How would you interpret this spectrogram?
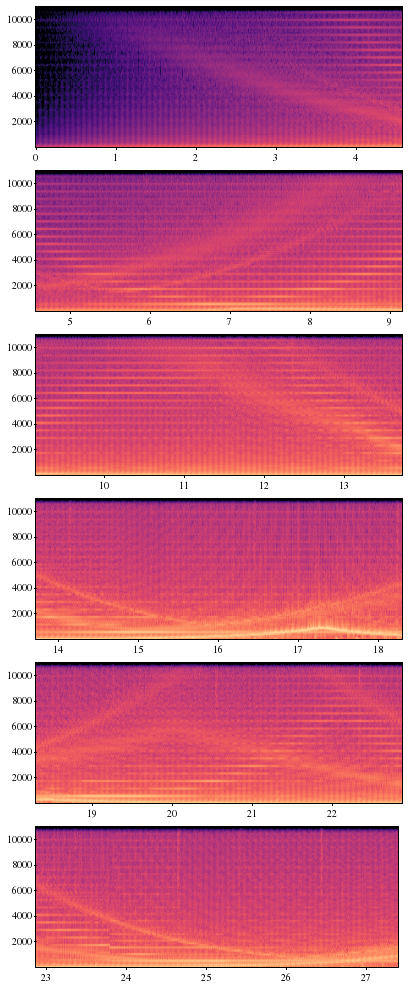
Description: MicroBrute Slow Pad

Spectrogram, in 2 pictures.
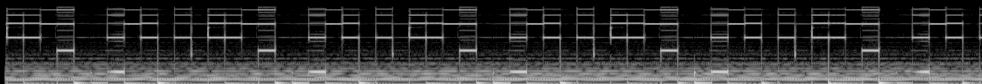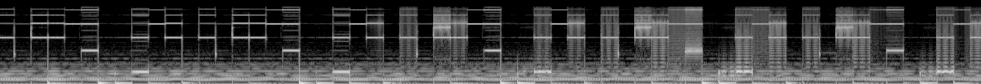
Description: ms20 filter reso

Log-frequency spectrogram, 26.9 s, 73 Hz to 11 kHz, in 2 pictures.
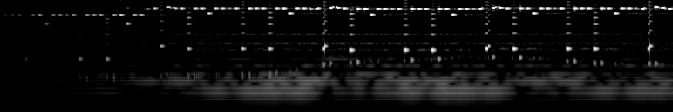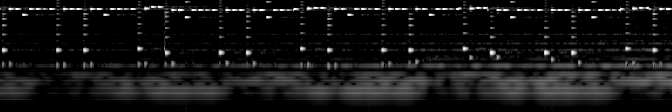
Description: ms20 mix

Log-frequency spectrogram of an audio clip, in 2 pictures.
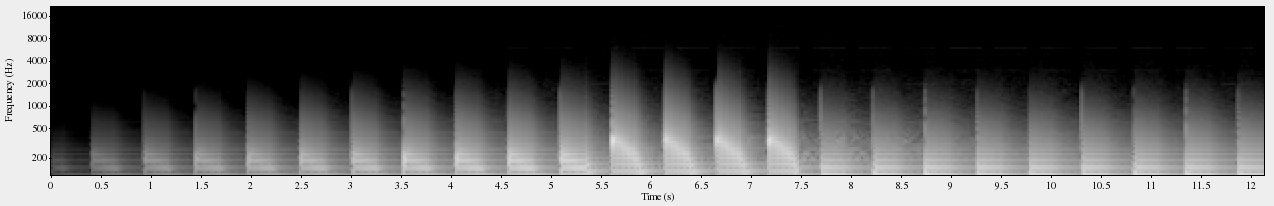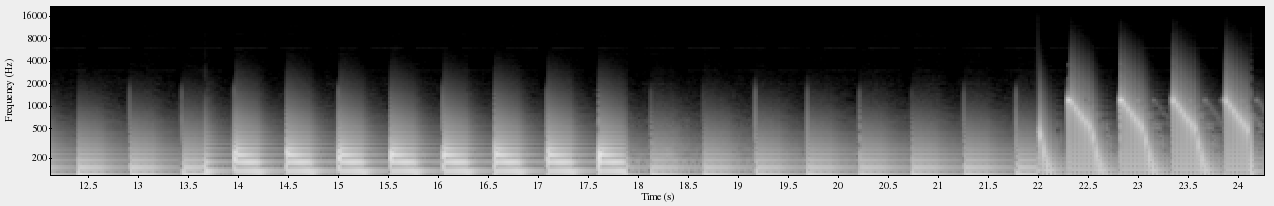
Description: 1 VCO 12dB LPF reso; GRP A4

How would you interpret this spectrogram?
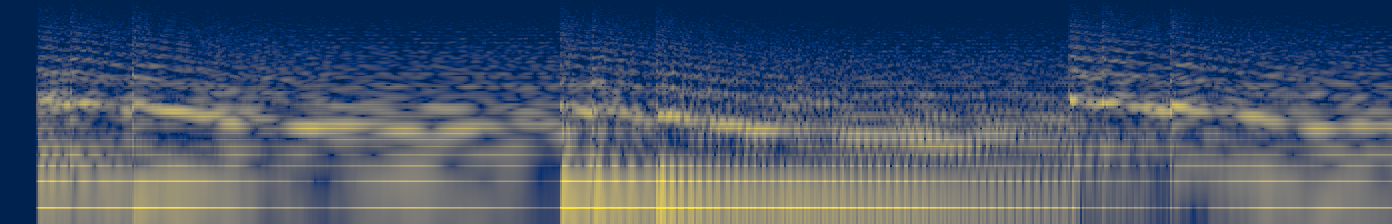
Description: synthex laser harp

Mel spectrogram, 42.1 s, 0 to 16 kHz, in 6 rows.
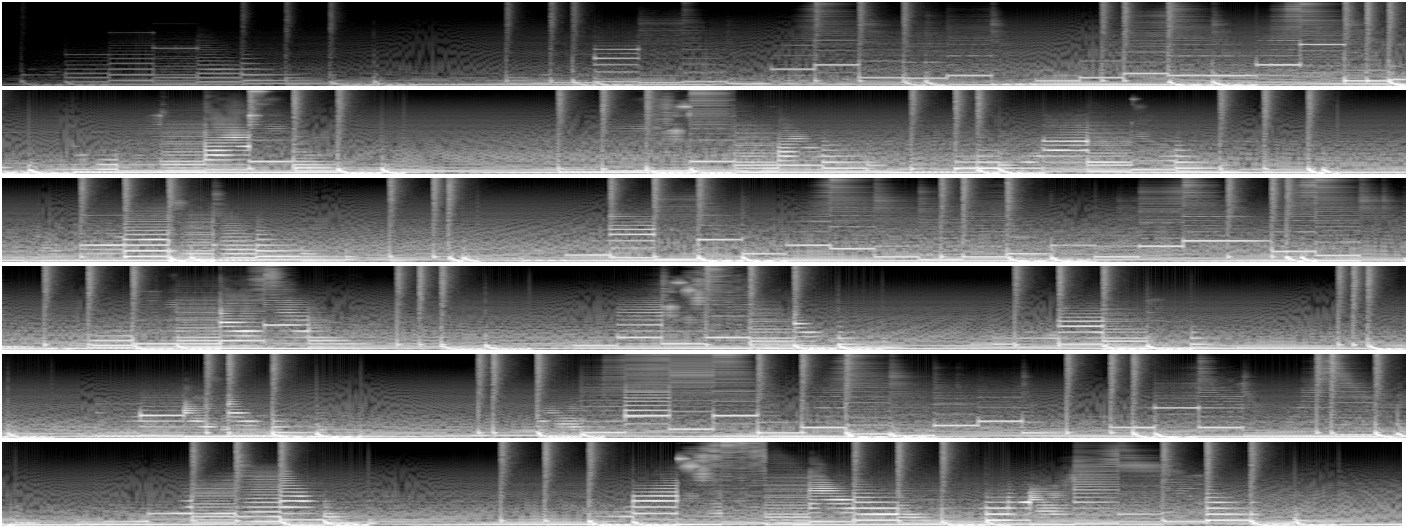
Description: Factory Wave Sequ; Pro3

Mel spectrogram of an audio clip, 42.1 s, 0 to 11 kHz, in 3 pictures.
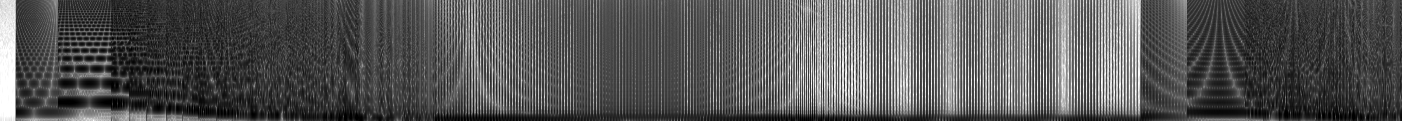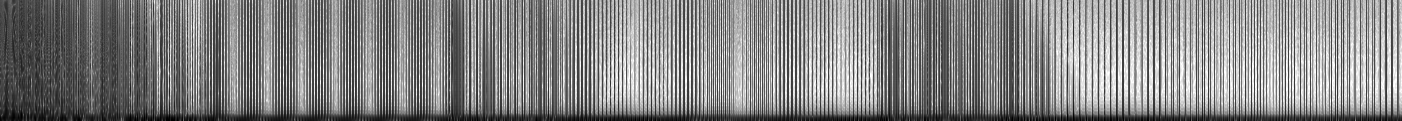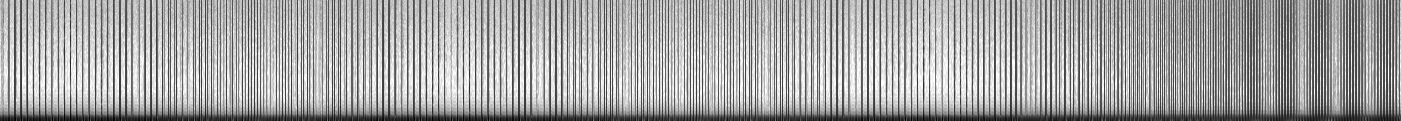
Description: Roland Jupiter6 32 Feet To Sub Audio

